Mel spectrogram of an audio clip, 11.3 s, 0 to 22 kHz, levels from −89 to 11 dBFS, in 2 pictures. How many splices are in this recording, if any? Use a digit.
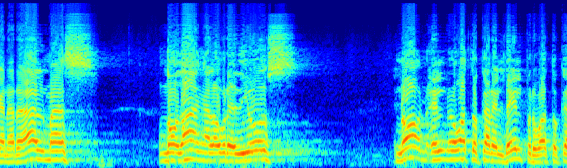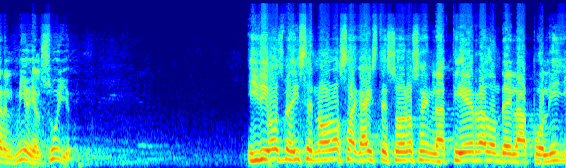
3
